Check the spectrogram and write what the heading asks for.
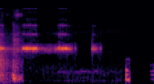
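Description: A sharp smack right at the start, followed by a few short, high, chirping tones repeating at an even pace, ending about a second and a half in.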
